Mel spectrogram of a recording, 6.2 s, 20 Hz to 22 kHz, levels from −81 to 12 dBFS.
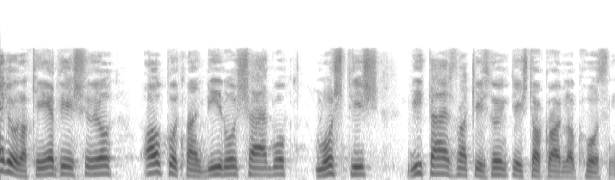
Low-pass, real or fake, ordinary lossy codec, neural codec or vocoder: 7.2 kHz; fake; none; codec, 16 kHz, 2 kbps, FreqCodec, larger model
